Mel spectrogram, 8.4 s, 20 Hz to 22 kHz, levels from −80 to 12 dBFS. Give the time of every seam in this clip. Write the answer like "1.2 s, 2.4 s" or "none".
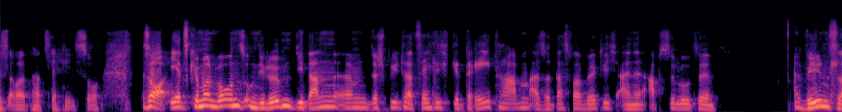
none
